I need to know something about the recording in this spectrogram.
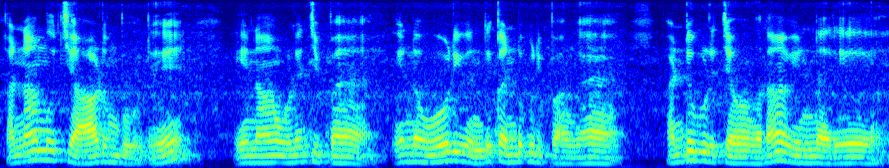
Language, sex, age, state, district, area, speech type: Tamil, female, 45-60, Tamil Nadu, Nagapattinam, rural, spontaneous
